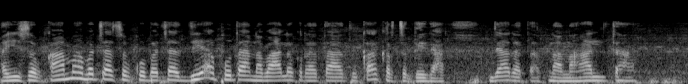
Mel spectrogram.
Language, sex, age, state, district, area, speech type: Urdu, female, 60+, Bihar, Darbhanga, rural, spontaneous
